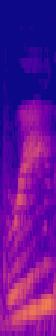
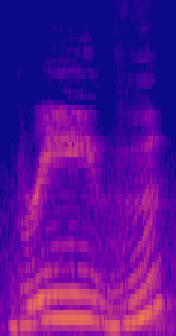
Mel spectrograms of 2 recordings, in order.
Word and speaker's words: breathe: one is strong BR it's a soft th breathe is a stronger th so breath breathe okay here we have the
